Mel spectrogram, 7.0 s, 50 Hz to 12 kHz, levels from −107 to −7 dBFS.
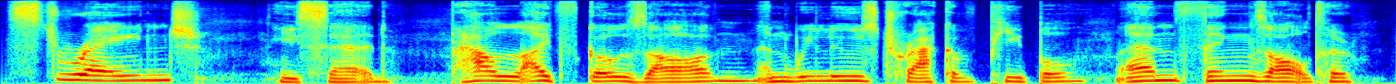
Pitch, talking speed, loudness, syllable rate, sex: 170 Hz, 135 wpm, -19 LUFS, 3.2 syllables/s, male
